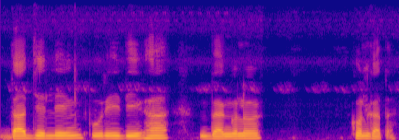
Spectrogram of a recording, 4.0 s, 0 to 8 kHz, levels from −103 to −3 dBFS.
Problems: constant background noise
